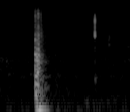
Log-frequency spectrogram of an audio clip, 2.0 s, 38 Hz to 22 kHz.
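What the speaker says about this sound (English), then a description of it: "you can close your back door here" Rear door of a 2020 Mercedes-Benz Metris passenger van slams shut with a single loud thud, followed by a faint click of the latch a moment later, no talking.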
